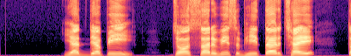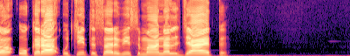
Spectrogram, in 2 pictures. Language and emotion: Maithili, neutral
